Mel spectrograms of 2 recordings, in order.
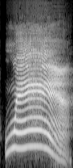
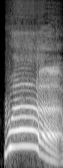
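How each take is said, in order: First: A bright, narrow, biting cry sound. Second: An open cry sliding from head to chest. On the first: "Everything is bright in this pharyngeal kind of bitey place" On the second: "where everything's open and they're kind of going from head to chest"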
